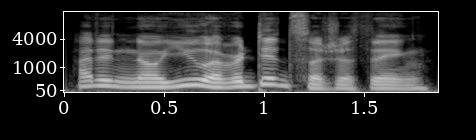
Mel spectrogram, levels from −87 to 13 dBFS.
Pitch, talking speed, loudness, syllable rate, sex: 155 Hz, 290 wpm, -16 LUFS, 5.8 syllables/s, male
